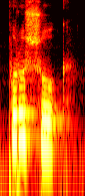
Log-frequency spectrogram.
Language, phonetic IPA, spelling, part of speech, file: Ukrainian, [pɔrɔˈʃɔk], порошок, noun, Uk-порошок.ogg
- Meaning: powder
